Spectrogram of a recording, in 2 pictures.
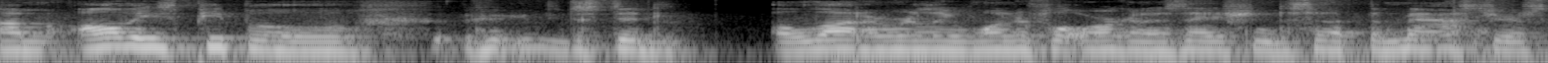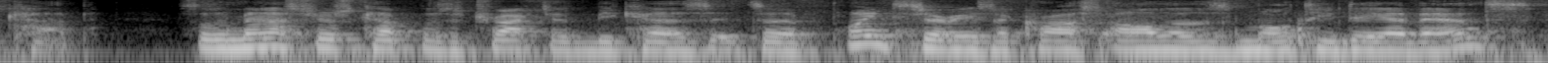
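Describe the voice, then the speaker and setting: Somewhat breathy and dark, mellow in tone, a man's fairly high voice moves at a fairly quick pace with fairly even intonation. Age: 60s. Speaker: masters bike racer and cycling coach. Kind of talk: casual podcast conversation.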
